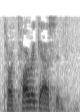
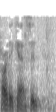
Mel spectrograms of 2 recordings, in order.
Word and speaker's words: tartaric acid: The first of these is cream of tartar and tartaric acid. I mispronounced, I said tartic acid. Tartaric acid.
